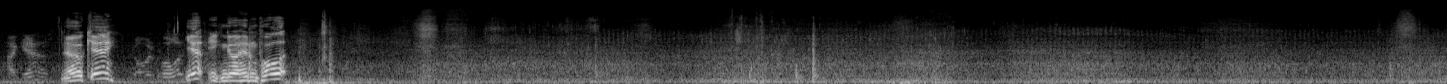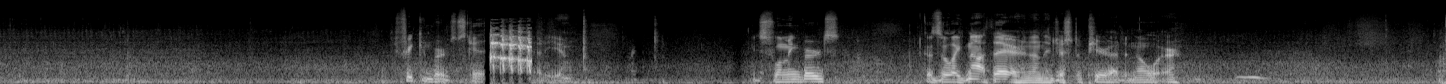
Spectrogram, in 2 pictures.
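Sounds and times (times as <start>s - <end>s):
boat idling: 0.0s - 28.9s
wind noise: 2.8s - 6.6s.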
